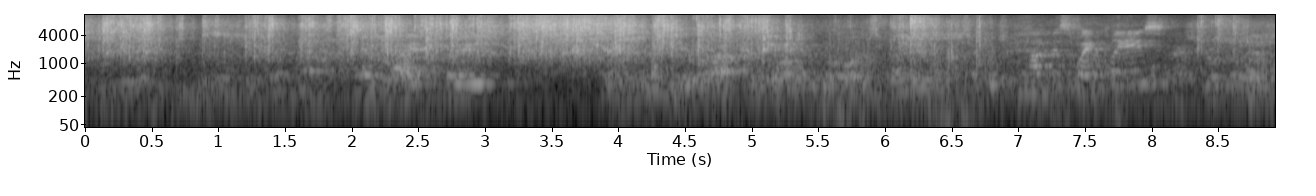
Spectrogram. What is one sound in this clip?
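A man answers nearby in a cheerful voice.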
